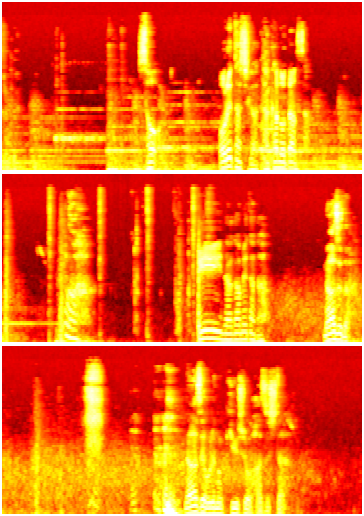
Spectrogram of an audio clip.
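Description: A young man speaks calmly, heard close.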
